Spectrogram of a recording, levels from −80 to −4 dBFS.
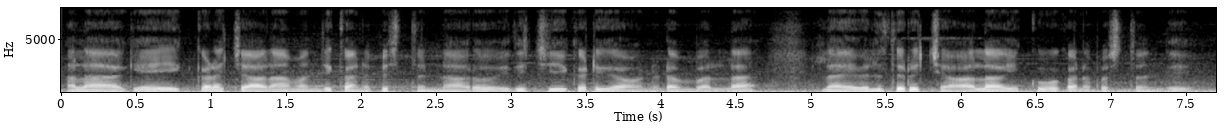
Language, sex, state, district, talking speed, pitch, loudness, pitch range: Telugu, male, Telangana, Hyderabad, 95 wpm, 110 Hz, -17 LUFS, 105-120 Hz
